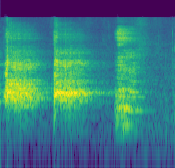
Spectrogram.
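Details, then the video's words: A bull terrier barks at his reflection in his water bowl, giving three loud, drawn-out barks about a second apart. "bull terrier piggy barking at his reflection in water bowl"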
